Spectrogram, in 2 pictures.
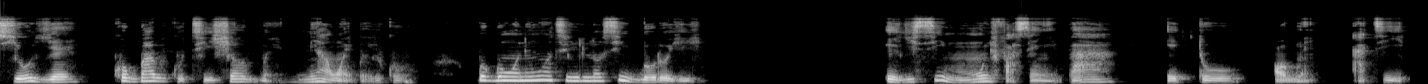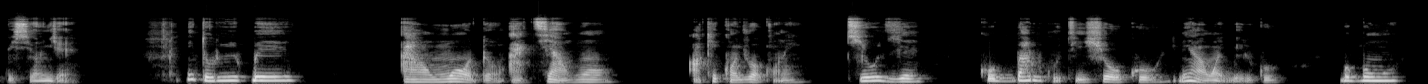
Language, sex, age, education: Yoruba, male, 15-29, tertiary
